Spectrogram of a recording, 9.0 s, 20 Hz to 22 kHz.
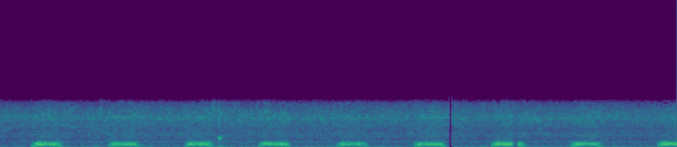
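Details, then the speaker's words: Mitral regurgitation (insufficiency) murmur played in a cardiology semiology class: regular blowing systolic whooshes about 60 a minute, unlike the stenosis rumble. "Un soplo sistólico hermoso, ¿no? diferente a la estenosis, ¿no?"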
